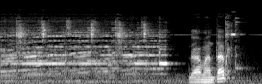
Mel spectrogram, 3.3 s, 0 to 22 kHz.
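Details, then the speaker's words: Samsung A04e phone loudspeaker, quiet after dropping into marinade, retested after repair with back cover fitted, flex undamaged: music plays clear and full with no crackle, rattle or buzz; sound back to normal. "dan kita akan coba sekali lagi pada saat pada saat backdoor ini dipasang untuk membuktikan bahwasannya suara sudah kembali normal ya"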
